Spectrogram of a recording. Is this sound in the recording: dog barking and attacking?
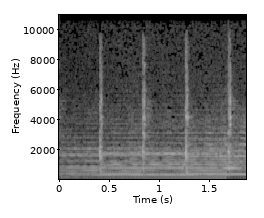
no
